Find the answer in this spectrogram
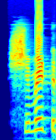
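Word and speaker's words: Schmidt: शिमिट reaction. T डिसाइलेंट है। शिमिट reaction.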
